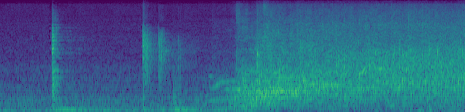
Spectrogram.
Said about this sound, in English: The applause from the crowd there, well merited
